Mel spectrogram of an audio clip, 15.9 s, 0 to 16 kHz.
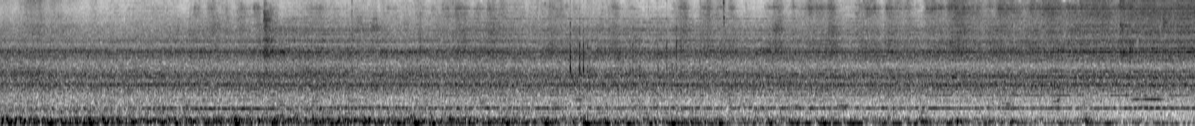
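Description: Rumble of a Bombardier BTC-1B commuter rail coach heard from inside as it rolls along the track, with a steady faint hum over the low noise. The rumble dies down gradually as the train slows toward a station stop.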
